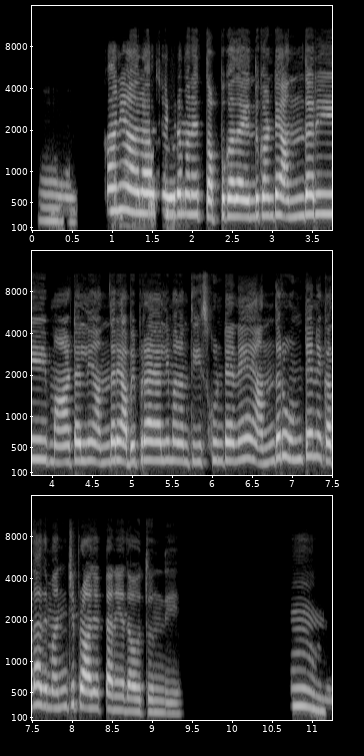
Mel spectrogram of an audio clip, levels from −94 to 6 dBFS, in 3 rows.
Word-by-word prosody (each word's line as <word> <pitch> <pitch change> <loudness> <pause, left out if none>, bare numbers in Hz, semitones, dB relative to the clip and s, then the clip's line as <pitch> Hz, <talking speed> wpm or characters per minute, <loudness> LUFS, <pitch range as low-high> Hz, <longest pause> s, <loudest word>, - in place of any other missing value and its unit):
ఓహ్! 200 -2 -8 0.4
కానీ 375 +2 +2
అలా 335 -1 +6 0.2
చేయడం 310 +1 +5
అనేది 315 0 -1
తప్పు 260 +2 +1
కదా! 280 0 +6
ఎందుకంటే 295 +2 +1
అందరి 310 +3 +1 0.4
మాటల్ని, 285 +2 0
అందరి 295 +3 +1
అభిప్రాయాల్ని, 295 +2 -1
మనం 285 -1 -2
తీసుకుంటేనే 290 +2 -3 0.2
అందరూ 330 +8 -1
ఉంటేనే 350 +3 -3
కదా! 305 +2 0
అది 280 - -3
మంచి 280 +4 -9
ప్రాజెక్ట్ 255 -2 +1
అనేది 220 -2 -6
అవుతుంది. 190 -3 -10 1.5
హ్మ్. 275 -6 -5
285 Hz, 125 wpm, -21 LUFS, 260-305 Hz, 1.5 s, అలా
